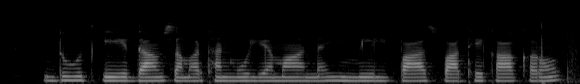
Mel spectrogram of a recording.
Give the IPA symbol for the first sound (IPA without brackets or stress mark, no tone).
d̪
